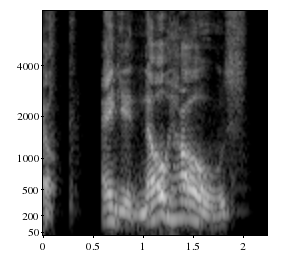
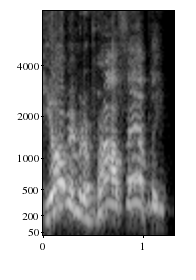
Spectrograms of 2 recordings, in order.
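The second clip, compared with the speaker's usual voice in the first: much higher and louder, a sudden fast burst; excited shout; 12 semitones higher, 5 dB louder, faster than usual. Real, not acted. To the chat, recalling a childhood cartoon, an excited shout. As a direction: blurt it out, thrilled to remember.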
